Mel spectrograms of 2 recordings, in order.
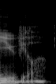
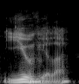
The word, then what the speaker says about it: uvula: all right so Ben I would also say uvila no no I what does it I like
